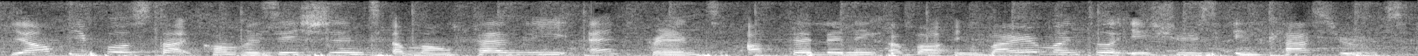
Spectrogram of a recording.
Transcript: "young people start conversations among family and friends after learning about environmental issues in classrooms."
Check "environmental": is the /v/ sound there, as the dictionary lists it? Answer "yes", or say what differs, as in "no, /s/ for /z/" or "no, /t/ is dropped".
yes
